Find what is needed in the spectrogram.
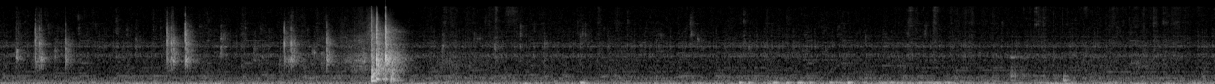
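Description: Small clicks and taps of hands working a hot glue gun and lace onto a cardboard tube, with a louder clack about four seconds in, then only faint handling ticks.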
